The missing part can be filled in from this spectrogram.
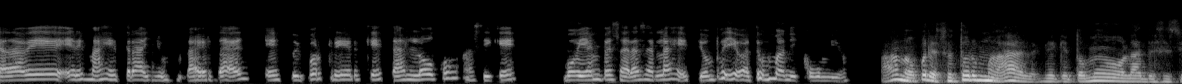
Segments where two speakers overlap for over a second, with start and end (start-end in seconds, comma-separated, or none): none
